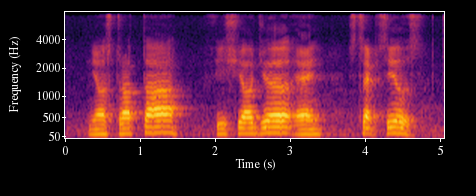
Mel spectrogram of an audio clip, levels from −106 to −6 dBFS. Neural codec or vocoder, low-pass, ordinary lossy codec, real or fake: vocoder, 44.1 kHz, 128 mel bands every 256 samples, BigVGAN v2; 7.2 kHz; none; fake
